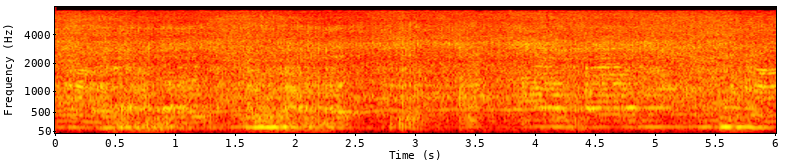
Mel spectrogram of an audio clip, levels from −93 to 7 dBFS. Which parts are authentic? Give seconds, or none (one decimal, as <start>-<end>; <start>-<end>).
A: none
